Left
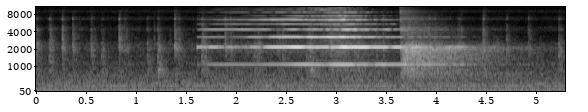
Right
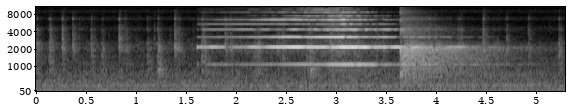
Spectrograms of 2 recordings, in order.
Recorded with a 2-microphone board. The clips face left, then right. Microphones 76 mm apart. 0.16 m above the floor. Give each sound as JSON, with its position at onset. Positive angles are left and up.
{"t": 1.6, "sound": "a violin", "side_deg": 0, "distance_m": 1.9}
{"t": 3.6, "sound": "a clap", "side_deg": -65, "distance_m": 2.5}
